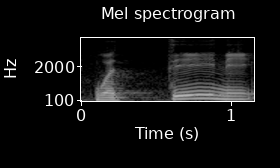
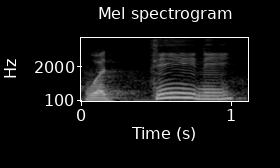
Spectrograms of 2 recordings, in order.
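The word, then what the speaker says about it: والتين: Jadi bukan watin pakai th. Bedakan wattini dan wattini. Setelah kita tahu beda bahwa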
